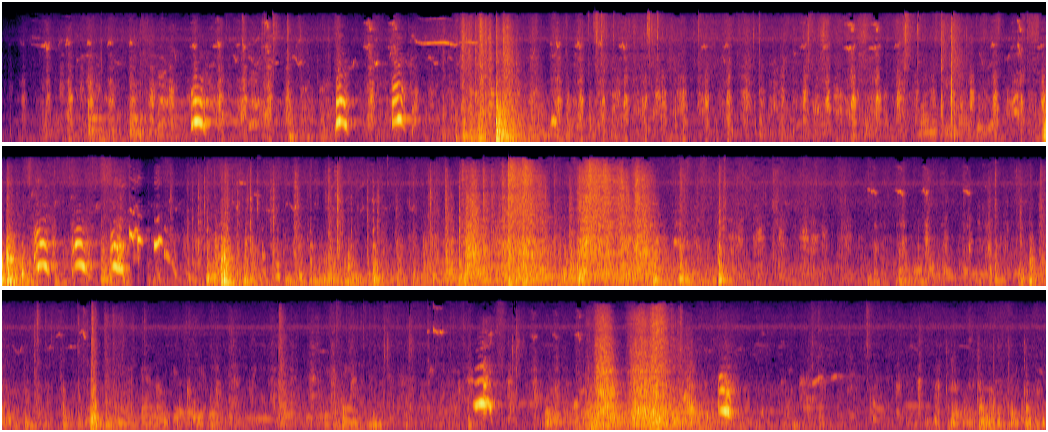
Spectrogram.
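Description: Hunting dogs barking and whining in short bursts, on and off, with people's voices in the background.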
